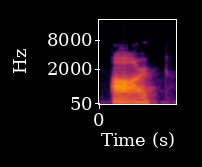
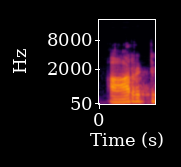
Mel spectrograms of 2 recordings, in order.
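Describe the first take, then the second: First: आर्ट said as "aat", the र silent; long aa straight into t in आर्ट. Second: आर्ट with an audible र before the t; the wrong demo take, sounding the r in आर्ट; R pronounced. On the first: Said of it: "इसको नहीं बोलना है". (आर्ट को "आट" जैसा, बिना र के) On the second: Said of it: "आर्ट नहीं". (आर्ट में र का उच्चारण करते हुए) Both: Shown as a demonstration.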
